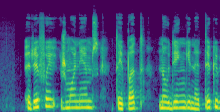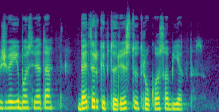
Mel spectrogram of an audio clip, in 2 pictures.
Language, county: Lithuanian, Vilnius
